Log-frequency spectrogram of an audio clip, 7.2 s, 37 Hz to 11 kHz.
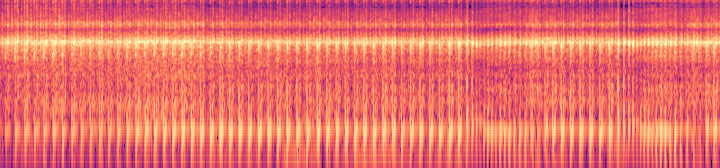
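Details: Honda XL125R single-cylinder at idle: rapid, fairly even clatter about three or four per second with a sharp metallic ring on top; abnormal engine noise, cause unclear.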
